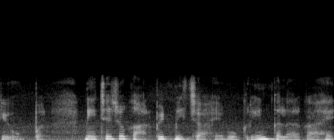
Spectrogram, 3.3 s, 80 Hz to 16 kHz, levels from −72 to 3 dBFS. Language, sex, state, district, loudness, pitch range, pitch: Hindi, female, Bihar, Katihar, -16 LUFS, 175-220 Hz, 195 Hz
